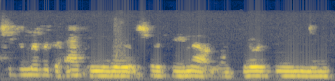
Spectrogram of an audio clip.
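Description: A man's voice: on the high side, steady tone, quick pace, breathy edge. A man co-hosting a casual podcast chat, chatty, full of you know, often calling the host girl. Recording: phone-like line.

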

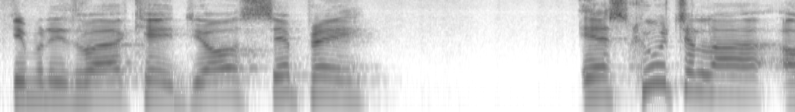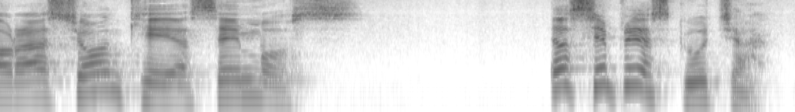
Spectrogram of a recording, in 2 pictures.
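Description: A man, a priest, reading a gospel passage and then giving a gentle, easygoing homily with small laughs and playful repetitions. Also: high-pitched, animated, slow pace.

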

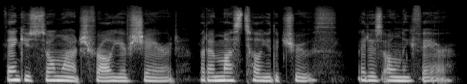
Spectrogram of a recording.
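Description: Woman reading a gruff but gentle beast. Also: fairly low pitch, flat delivery, moderate pace, no echo, clean studio sound, lightly acted. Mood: solemn confession. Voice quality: gruff, soft-spoken.

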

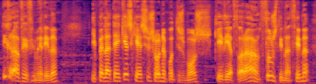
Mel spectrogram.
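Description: A man delivers a fiery political monologue in a gravelly voice, his pitch swinging widely as he jabs with sarcasm and rhetorical questions. Faint music plays underneath. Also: sing-song. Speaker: political commentator.

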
